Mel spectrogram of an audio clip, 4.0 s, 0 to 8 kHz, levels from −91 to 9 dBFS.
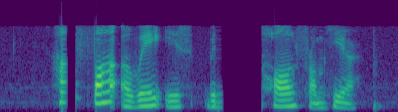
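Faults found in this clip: Packet loss with pitch repetition, 0.62 to 0.76 s: brief buzzy hold, then a quiet gap, about 140 ms lost in all. The receiver's concealment loops the last pitch period and fades it over roughly 50 ms. Same fault at 2.18 to 2.62 s: 440 ms dropout, with a short buzz, a long silence and a cross-fade back in. Gap lengths fit 20 ms packets. Check the network path and jitter buffer. The G.711 telephone coding underneath just gives the usual 4 kHz ceiling.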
